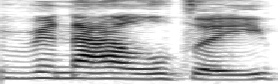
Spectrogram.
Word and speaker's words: Rinaldi: forgot to double check is your last name raldi is that how you say it I say ronaldi but that fussy okay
